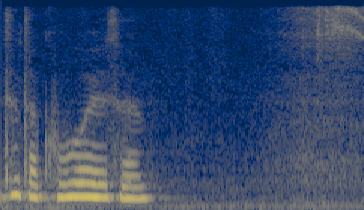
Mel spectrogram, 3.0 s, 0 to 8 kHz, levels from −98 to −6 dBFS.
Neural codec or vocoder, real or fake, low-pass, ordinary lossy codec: none; real; 7.2 kHz; MP3, 48 kbps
